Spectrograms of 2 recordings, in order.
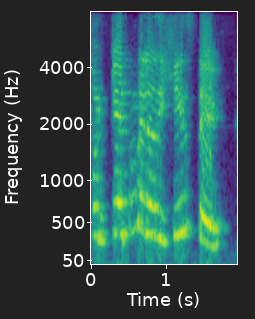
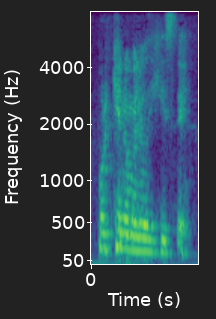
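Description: First: It is said while laughing. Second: It is said plainly, as a question.

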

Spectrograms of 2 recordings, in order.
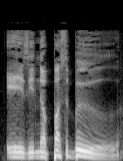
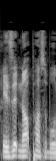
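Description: First: It is said in a put-on character voice. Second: It is said in the speaker's normal voice.

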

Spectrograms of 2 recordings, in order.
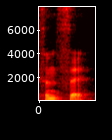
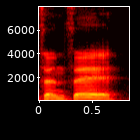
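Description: First: The final vowel is swallowed and unstressed. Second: The final vowel is fully pronounced and stressed. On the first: It is the German-style name. The speaker calls it right. "you have to eat the vowel at the end" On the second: It is the Japanese word. The speaker calls it wrong. "not stress it like in sensei"

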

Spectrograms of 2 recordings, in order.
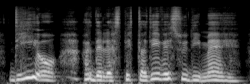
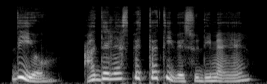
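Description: First: It is asked in a surprised, alarmed tone. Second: It is asked in a calm, reflective tone.

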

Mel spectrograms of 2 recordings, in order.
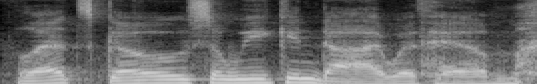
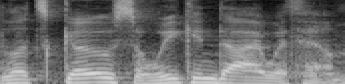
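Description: First: It is said in a gloomy Eeyore voice. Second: It is read in a plain voice.

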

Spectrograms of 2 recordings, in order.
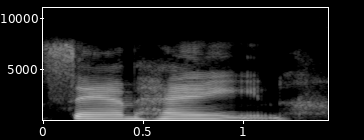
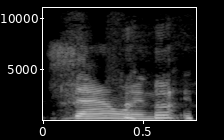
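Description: First: It is said as spelled, sounding the h. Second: It is said with the traditional pronunciation. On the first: The speaker calls it wrong. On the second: The speaker calls it right.

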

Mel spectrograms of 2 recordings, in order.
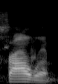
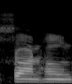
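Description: First: It is said with the native Irish pronunciation. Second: It is said with the anglicized English pronunciation. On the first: "the actual word in Irish is pronounced Samhain" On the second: "In English, they say Samhain"

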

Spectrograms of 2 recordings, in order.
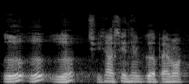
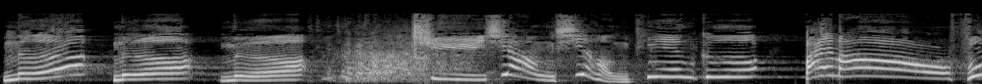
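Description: First: It is read flatly, without any feeling. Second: It is read with lively, expressive feeling.

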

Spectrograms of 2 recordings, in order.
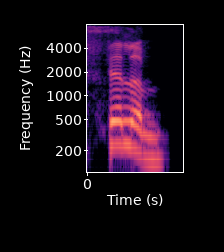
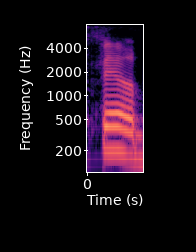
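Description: First: It is said in a strong Dublin accent. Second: It is said in a standard, non-Dublin accent.

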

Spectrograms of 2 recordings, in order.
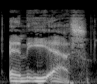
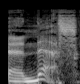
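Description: First: Each letter is said separately. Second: It is said as a single word.

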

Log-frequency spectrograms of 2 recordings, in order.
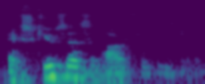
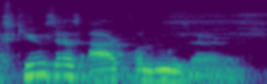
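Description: First: It is said at normal volume. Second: It is said louder.

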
